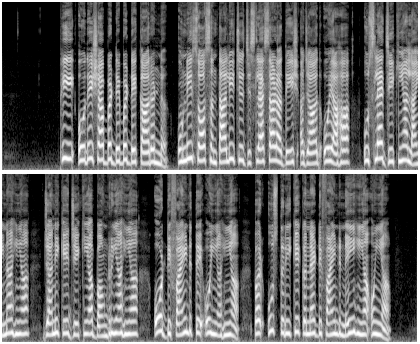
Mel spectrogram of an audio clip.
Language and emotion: Dogri, neutral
